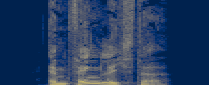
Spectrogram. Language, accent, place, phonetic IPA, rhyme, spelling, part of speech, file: German, Germany, Berlin, [ɛmˈp͡fɛŋlɪçstə], -ɛŋlɪçstə, empfänglichste, adjective, De-empfänglichste.ogg
- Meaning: inflection of empfänglich: 1. strong/mixed nominative/accusative feminine singular superlative degree 2. strong nominative/accusative plural superlative degree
